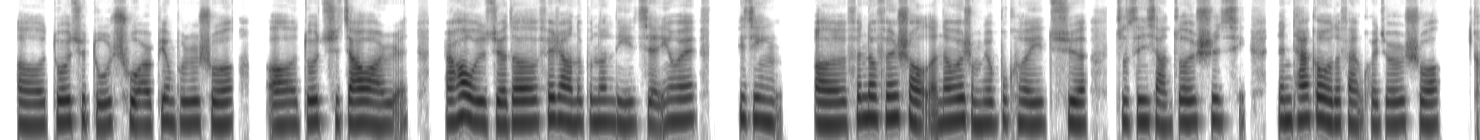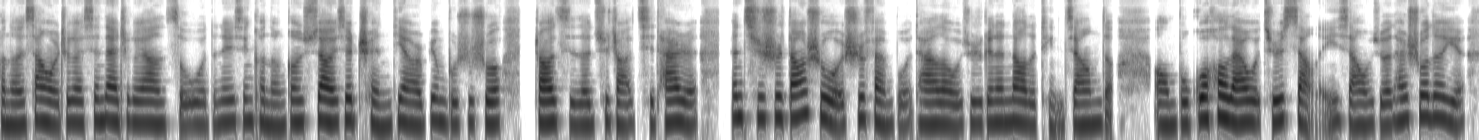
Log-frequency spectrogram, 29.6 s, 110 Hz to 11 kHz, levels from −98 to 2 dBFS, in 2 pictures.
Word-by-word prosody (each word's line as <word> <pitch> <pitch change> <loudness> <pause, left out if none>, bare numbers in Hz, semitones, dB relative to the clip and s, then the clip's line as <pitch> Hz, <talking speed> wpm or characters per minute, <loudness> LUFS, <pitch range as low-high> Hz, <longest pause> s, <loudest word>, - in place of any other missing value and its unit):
呃， 185 -1 -1
多 205 0 +3
去 215 +1 -6
独 185 -2 -2
处， 200 0 -1
而 185 0 -1
并 210 +1 -2
不 200 - -6
是 200 0 +1
说， 195 0 0 0.3
呃， 190 +1 0
多 205 +1 +1
去 210 0 -7
交 200 -1 +5
往 190 -2 +2
人。 190 +1 -7 0.4
然 205 0 +1
后 245 +1 +7
我 210 - +4
就 200 - +3
觉 195 0 0
得 205 +1 +3
非 225 +2 +1
常 215 -2 +2
地 205 - -3
不 210 - -7
能 205 0 -2
理 195 -1 -3
解， 195 -1 -5
因 210 +2 -4
为 220 +1 -1 0.4
毕 230 - -3
竟， 215 -2 -2 0.3
呃， 195 0 +3
分 225 +3 -1
都 235 0 +5
分 235 +1 +2
手 205 -5 +2
了， - - -4
那 205 +1 +1
为 220 +1 +3
什 210 -3 -3
么 190 - -1
又 195 - -1
不 200 +2 -8
可 200 -2 -3
以 190 0 -1
去 200 -1 -1 0.4
做 205 - -5
自 200 - -4
己 210 - +1
想 195 -3 -3
做 205 +2 -1
的 205 - +1
事 215 0 -2
情？ 210 - -11 0.3
那 215 0 0
她 225 +1 +3
给 230 0 +1
我 215 -2 +5
的 200 - 0
反 200 -1 -4
馈 190 - -7
就 195 +1 -3
是 - - -1
说 195 -1 -2 0.3
可 195 - -3
能 185 0 0
像 210 +1 +2
我 195 - +2
这 205 +2 -3
个 200 -1 0
现 210 +1 -3
在 215 -1 +4
这 210 - -8
个 205 - -3
样 195 -1 +1
子 195 - -8
我 190 +1 -4
的 185 0 -12
内 205 +1 -2
心 215 0 -5
可 210 -1 -4
能 180 -1 -3
更 205 +1 -1
需 220 +1 0
要 210 -2 +8
一 - - 0
些 220 +1 +1
沉 185 -4 -2
淀， 205 -1 0
而 185 -1 -1
并 205 +1 -3
不 195 - -3
是 200 +1 -8
说 200 -1 +1 0.3
着 200 0 +7
急 200 -2 -5
的 185 0 -1
去 190 +3 -7
找 190 -2 -2
其 195 0 -7
他 200 +2 +3
人。 190 -1 0 0.3
但 235 0 +1
其 235 0 -1
实 235 +1 +1
当 235 +3 +5
时 255 - 0
我 195 -6 +4
是 230 +5 -1
反 205 -4 -1
驳 185 0 -9
她 190 0 0
了， 190 -1 +2
我 180 - -4
就 195 +1 -6
是 195 - -3
跟 200 - -1
她 200 - +1
闹 205 -1 +3
得 185 - -4
挺 180 0 -11
僵 185 +1 0
的。 - - -5 0.4
嗯， 185 0 0
不 195 0 -1
过 225 +4 +6
后 230 0 +7
来 200 -1 +7
我 205 -1 +2
其 200 - -7
实 215 - +6
想 210 -3 0
了 - - -17
一 205 - -7
想， 190 -3 -2
我 185 - -3
觉 185 -1 -4
得 185 - -1
她 215 +2 0
说 245 +1 +1
的 235 -2 +1
也 195 -1 -2
200 Hz, 290 characters per minute, -23 LUFS, 190-215 Hz, 0.4 s, 要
